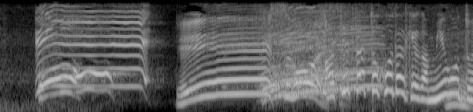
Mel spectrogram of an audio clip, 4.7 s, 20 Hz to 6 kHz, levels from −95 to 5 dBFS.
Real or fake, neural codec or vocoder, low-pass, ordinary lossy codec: real; none; 5.4 kHz; none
